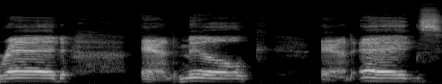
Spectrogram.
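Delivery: very slow, halting, pause before each and. Showing where intonation breaks fall in a list: pause before each and. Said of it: "the intonation breaks fall before the coordinator".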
